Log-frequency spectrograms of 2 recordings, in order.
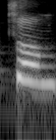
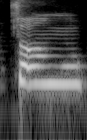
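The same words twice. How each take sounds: First: The word is said with a falling tone. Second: The word is said with a high level tone. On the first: It means hit, as in being struck. "seperti Tacung, nah itu baru nada keempat" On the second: It means center. "Cong tuh center"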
